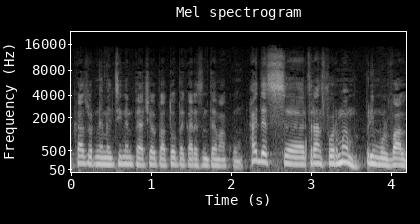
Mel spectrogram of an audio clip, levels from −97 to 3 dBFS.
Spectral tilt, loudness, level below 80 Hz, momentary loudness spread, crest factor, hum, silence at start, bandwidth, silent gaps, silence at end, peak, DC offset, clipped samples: -6.5 dB/octave; -24 LUFS; -58 dBFS; 6 LU; 16 dB; none; 0 s; 13 kHz; none; 0 s; -8 dBFS; under 0.1%; under 0.1%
